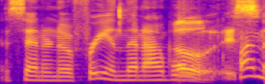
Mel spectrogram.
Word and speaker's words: San Onofre: Google San Onofre nuclear power plant. San Onofre, California. I will have to Google how to spell San Onofre, and then I will find that.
